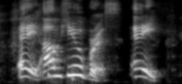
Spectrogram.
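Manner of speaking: put-on New York accent. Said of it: "He's gonna be the New York guy".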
